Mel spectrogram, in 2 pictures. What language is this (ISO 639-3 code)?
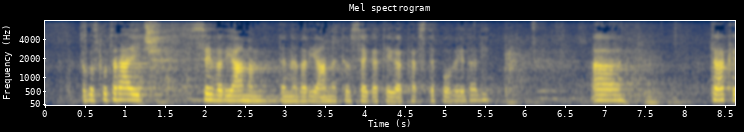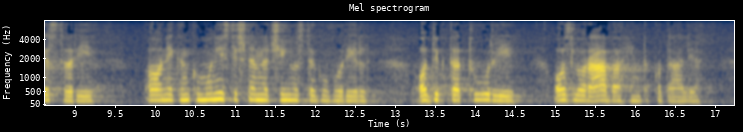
slv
